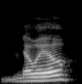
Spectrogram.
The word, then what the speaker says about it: Noelle: say it was no how'd you say it Noel uh-huh yep perfect my last name I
